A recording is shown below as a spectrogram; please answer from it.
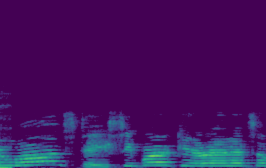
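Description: A woman's voice singing a few short sing-song phrases in a high pitch, then speech beginning near the end.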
